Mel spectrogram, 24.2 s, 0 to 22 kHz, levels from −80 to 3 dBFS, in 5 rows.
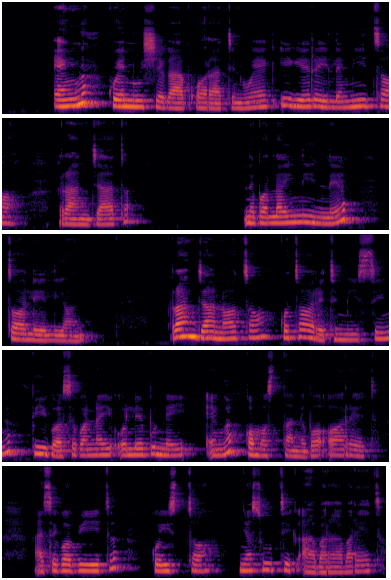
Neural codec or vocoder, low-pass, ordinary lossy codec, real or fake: none; none; none; real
